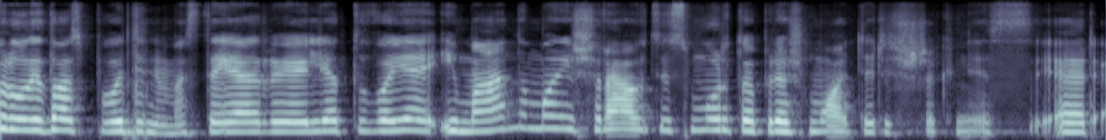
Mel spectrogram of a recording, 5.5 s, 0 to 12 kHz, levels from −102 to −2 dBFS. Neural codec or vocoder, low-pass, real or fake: codec, 24 kHz, 3.1 kbps, DualCodec; 10.8 kHz; fake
